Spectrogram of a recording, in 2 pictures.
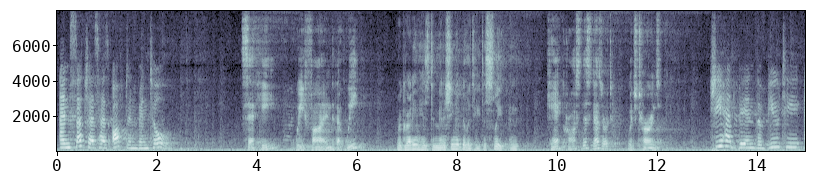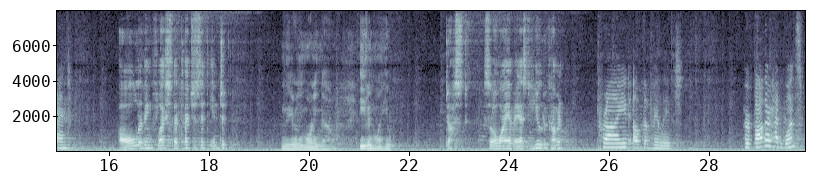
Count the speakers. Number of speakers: three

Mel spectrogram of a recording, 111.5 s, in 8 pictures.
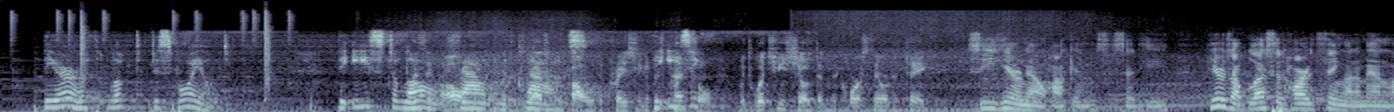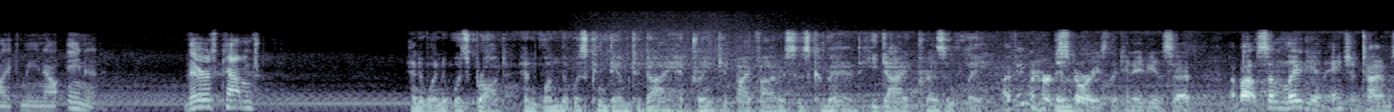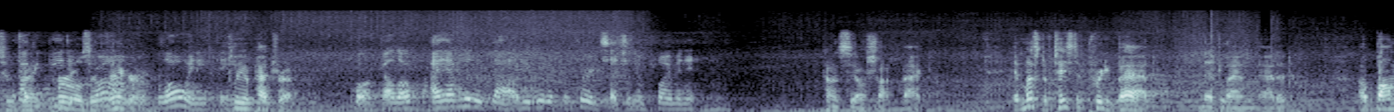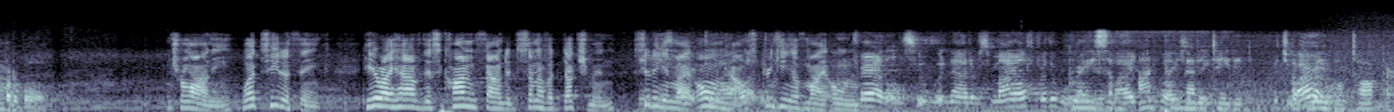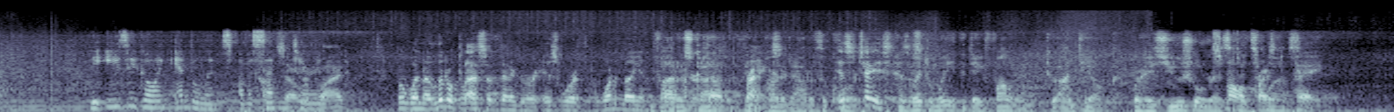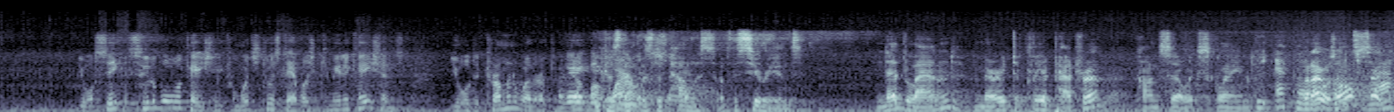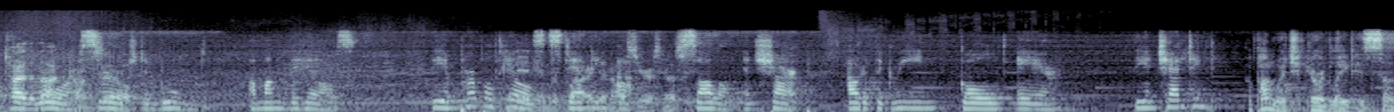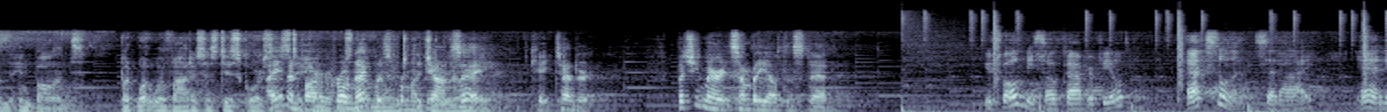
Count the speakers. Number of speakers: six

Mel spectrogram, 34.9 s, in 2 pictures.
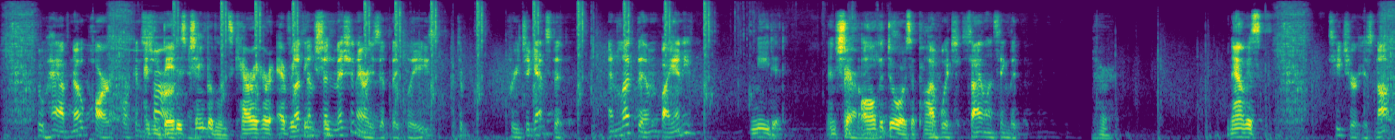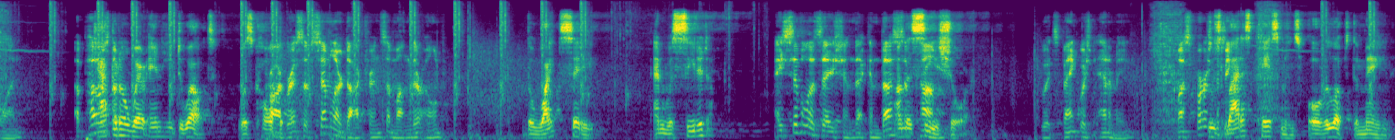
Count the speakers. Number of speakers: two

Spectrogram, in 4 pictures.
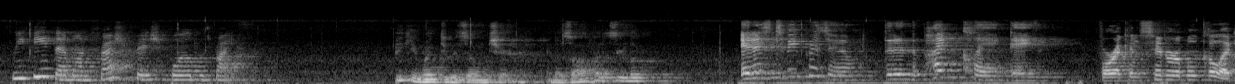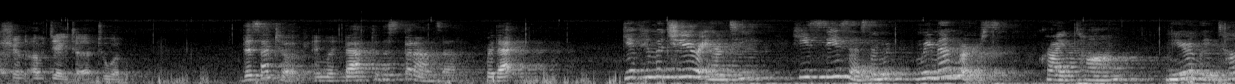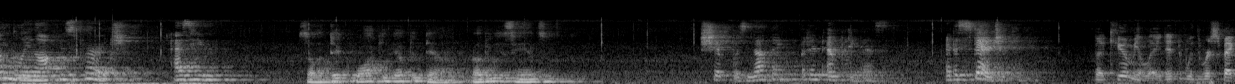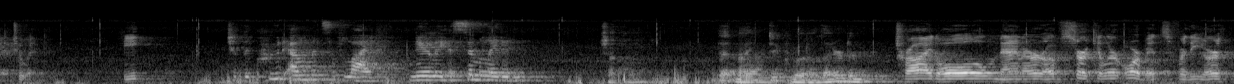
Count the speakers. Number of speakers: six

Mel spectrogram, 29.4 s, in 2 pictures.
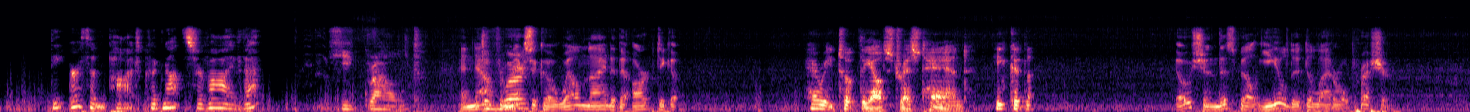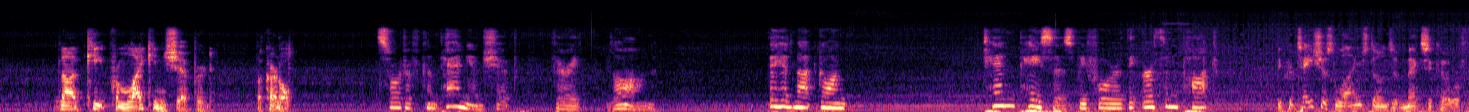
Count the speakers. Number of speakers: four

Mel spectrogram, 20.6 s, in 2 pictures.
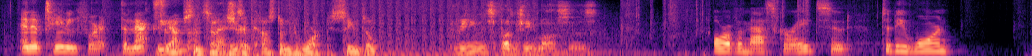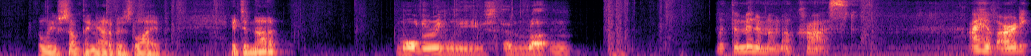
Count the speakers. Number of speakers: four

